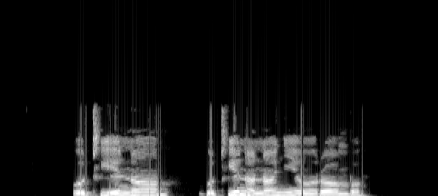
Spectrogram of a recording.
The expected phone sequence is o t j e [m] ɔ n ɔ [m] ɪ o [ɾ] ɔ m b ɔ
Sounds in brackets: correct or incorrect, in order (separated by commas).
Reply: incorrect, incorrect, correct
